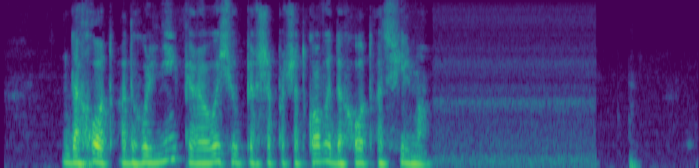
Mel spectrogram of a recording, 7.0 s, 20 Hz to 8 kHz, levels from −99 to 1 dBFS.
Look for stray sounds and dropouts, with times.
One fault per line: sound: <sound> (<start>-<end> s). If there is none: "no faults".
no faults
